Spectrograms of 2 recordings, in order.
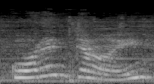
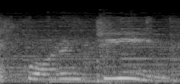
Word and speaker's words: quarantine: क्वारंटाइन इज an incorrect pronunciation. उसका असली pronunciation है क्वारंटीन। टीन एंड not time.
